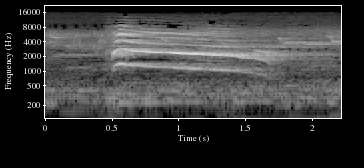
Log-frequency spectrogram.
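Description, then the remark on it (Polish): A single mewing call of a male common buzzard, alarmed near its nest, lower and shorter than the female's, harmonic and gently falling in pitch, rings out clearly for about a second after a faint earlier cry, with no talking. “Niższy i krótszy to głos samca, który nie jest tak odważny w stosunku do dużych drapieżników.”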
